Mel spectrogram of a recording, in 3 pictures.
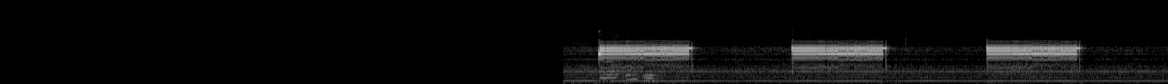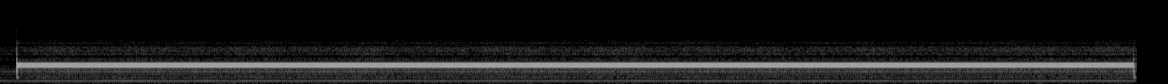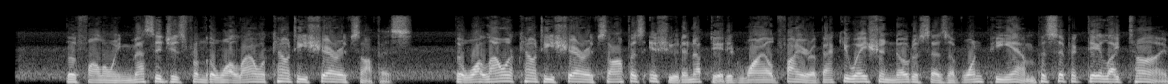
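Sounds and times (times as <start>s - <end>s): two-tone attention signal: 6.0s - 7.0s.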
